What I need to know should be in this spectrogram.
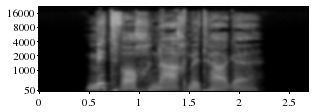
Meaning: nominative/accusative/genitive plural of Mittwochnachmittag
- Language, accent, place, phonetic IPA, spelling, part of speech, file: German, Germany, Berlin, [ˈmɪtvɔxˌnaːxmɪtaːɡə], Mittwochnachmittage, noun, De-Mittwochnachmittage.ogg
